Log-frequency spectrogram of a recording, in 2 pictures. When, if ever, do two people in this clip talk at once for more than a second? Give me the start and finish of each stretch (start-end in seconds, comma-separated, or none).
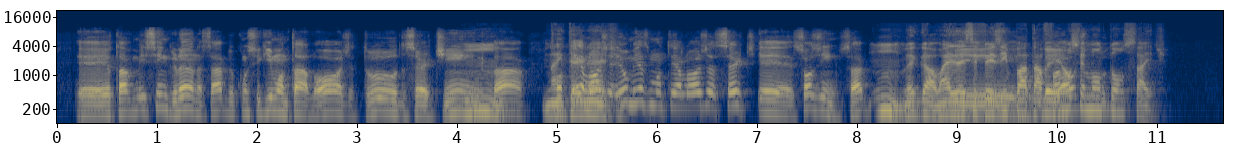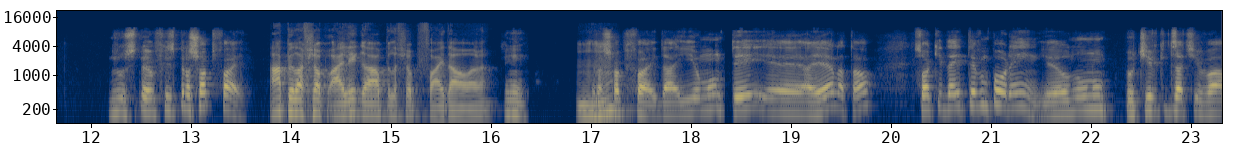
4.0-5.7, 8.9-10.7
